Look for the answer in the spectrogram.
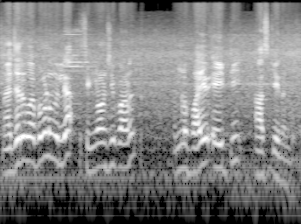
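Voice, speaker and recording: A man's voice: high voice, lively intonation, very fast. A man with a Kerala Malayali accent giving a casual used-car sales rundown in terse answers, mixing Malayalam with English words. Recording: faint outdoor traffic noise.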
